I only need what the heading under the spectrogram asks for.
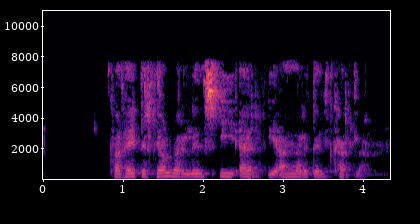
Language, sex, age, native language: Icelandic, female, 40-49, Icelandic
